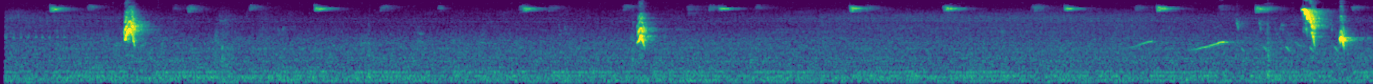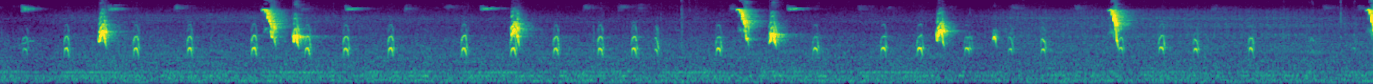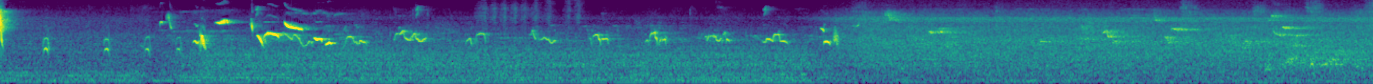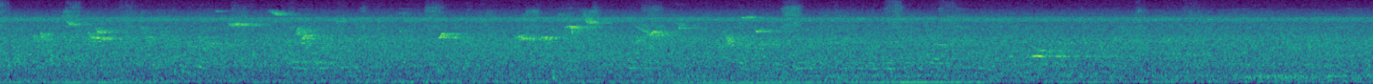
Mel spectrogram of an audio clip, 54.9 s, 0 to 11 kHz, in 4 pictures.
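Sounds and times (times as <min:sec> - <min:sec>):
fledgling bird begging calls: 0:11.4 - 0:32.3.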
